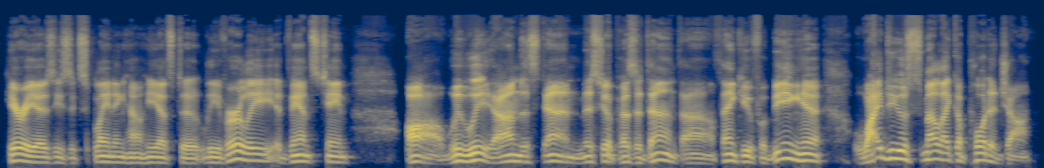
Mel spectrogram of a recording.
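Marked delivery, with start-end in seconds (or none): 4.1-10.3 hammed-up, lilting French accent; English with a badly faked French accent. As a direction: do a terrible mock Frenchman. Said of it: "this is the worst French accent".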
